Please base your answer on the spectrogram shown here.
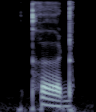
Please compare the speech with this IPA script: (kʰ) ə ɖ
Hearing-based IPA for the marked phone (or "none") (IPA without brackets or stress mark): kʰ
